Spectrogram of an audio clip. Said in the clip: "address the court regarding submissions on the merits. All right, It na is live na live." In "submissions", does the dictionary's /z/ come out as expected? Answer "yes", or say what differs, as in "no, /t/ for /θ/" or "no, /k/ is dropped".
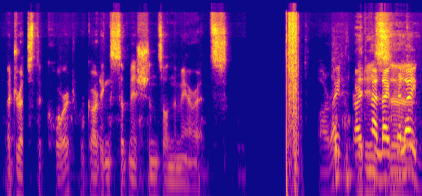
yes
